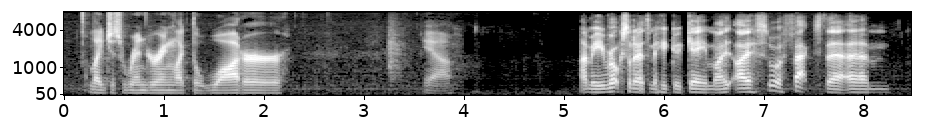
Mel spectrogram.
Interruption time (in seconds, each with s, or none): none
